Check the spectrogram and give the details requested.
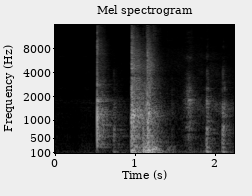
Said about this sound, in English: Good thing it didn't break. Dude, I would have laughed so hard if your iPhone just shattered.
